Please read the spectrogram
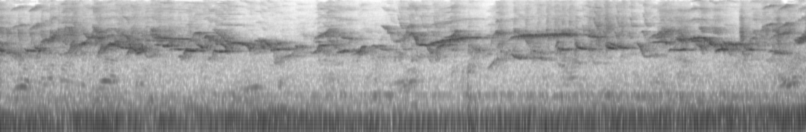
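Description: Several caged songbirds singing at once as they compete in a song contest: a dense, unbroken run of fast chirps and short whistles.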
